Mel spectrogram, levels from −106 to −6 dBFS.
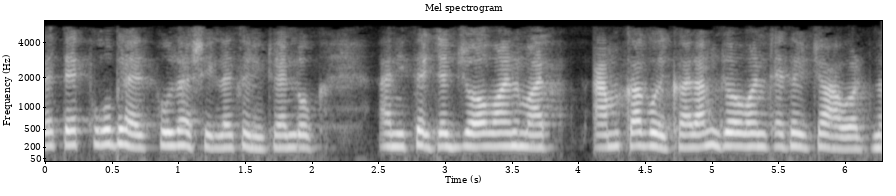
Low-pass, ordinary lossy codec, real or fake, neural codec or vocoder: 5.4 kHz; MP3, 32 kbps; fake; codec, 16 kHz in and 24 kHz out, 0.8 kbps, FocalCodec, streaming, 65536 codes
